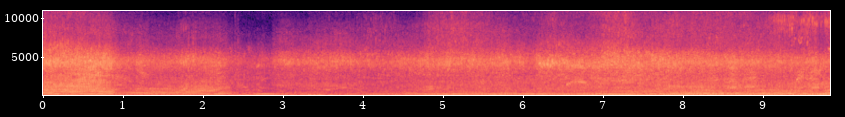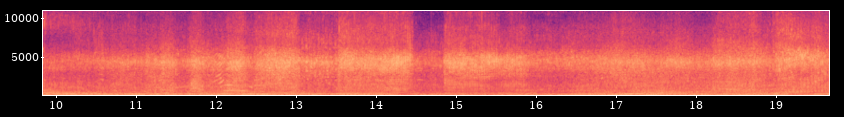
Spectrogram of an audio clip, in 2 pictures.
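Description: Car engines roar and rev as cars race around.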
